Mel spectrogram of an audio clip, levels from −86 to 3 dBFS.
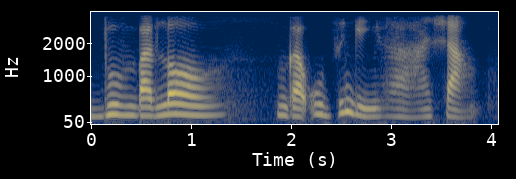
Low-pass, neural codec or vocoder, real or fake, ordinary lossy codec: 3.6 kHz; codec, 16 kHz, about 1 kbps, DyCAST, with the encoder's durations; fake; none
